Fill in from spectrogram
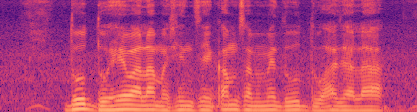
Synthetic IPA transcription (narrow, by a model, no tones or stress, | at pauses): d̪uːd̪ːuɦeʋalaməɕiːnsekəmsəmmed̪uːd̪ːuɦad͡zala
